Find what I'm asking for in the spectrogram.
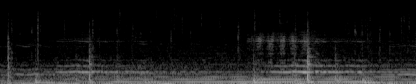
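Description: Goats bleating in a series of short repeated calls close by, with steady low background noise and a few faint tapping drops; no talking.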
